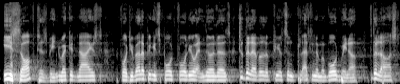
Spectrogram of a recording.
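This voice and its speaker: A man's voice: medium pitch, darkish tone. A man with a Sri Lankan accent speaking formally as master of ceremonies, making scripted announcements at a ceremony. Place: large hall, over a PA system. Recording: echoey hall with long reverb.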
